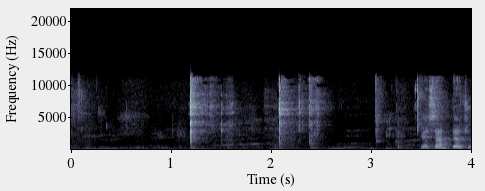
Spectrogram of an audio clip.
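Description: A metal spoon clinks against a ceramic bowl about five times, sharp and short, as it scoops up soup. A voice begins shortly before the end.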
